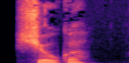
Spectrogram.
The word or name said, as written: chokere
